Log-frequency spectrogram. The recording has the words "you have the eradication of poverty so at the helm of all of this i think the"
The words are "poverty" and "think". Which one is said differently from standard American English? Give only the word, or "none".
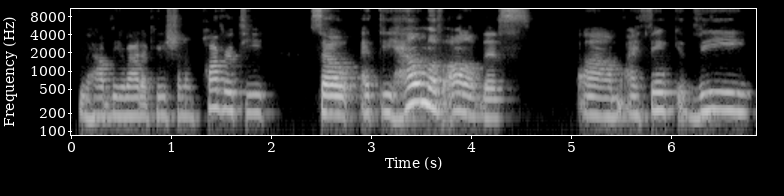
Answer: none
